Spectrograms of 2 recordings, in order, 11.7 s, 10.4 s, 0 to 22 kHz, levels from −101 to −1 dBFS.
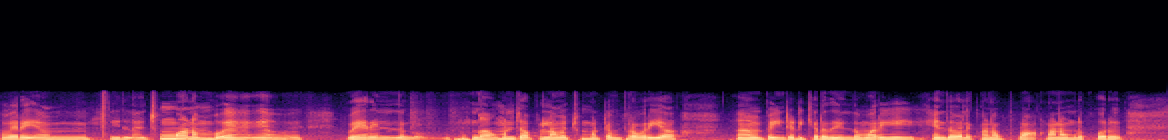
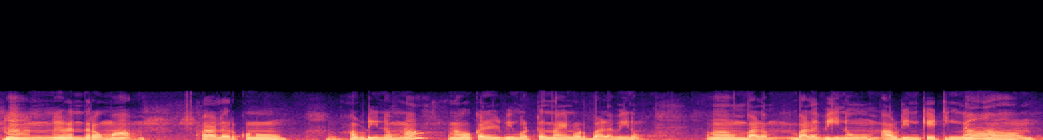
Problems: background sounds at intervals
